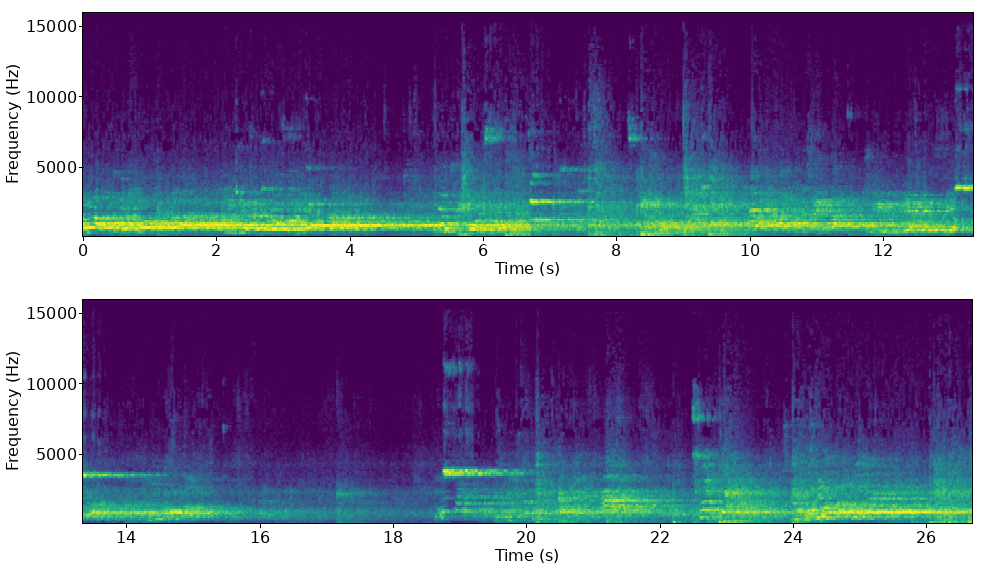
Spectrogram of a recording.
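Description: A ball thumps as it is kicked.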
